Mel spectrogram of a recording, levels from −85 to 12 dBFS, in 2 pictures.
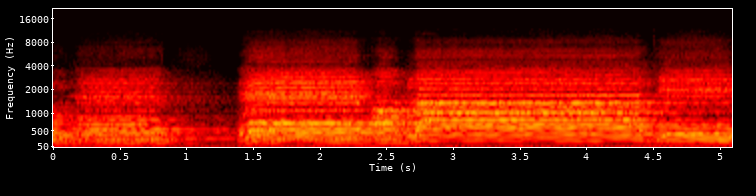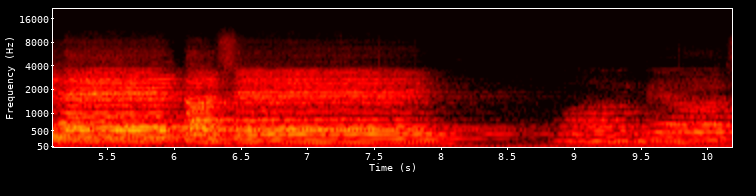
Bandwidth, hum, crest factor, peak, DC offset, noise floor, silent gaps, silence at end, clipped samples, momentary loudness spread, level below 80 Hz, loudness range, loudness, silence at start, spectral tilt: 13 kHz; none; 14 dB; -14 dBFS; under 0.1%; -55 dBFS; none; 0 s; under 0.1%; 18 LU; -58 dBFS; 9 LU; -28 LUFS; 0 s; -5 dB/octave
